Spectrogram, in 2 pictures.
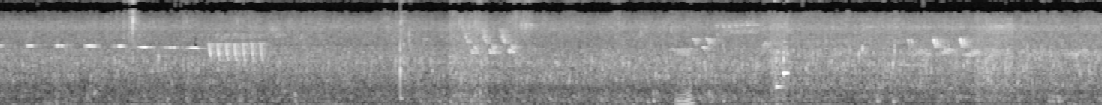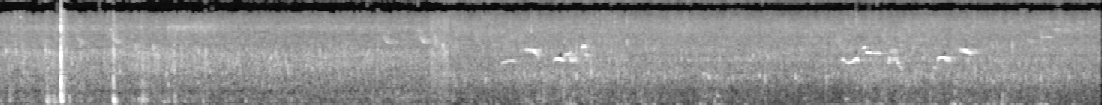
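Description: Quiet outdoor ambience with wild birds chirping and calling now and then: a short run of falling notes and a buzzy trill near the start, more chirps later on. A single sharp click about halfway through is the loudest sound.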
